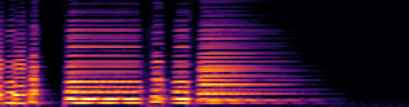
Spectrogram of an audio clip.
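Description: Gabbanelli button accordion in F (FBbEb) playing a short phrase of two-note chords on the treble side, ending on a held chord that fades out a little after three seconds in.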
